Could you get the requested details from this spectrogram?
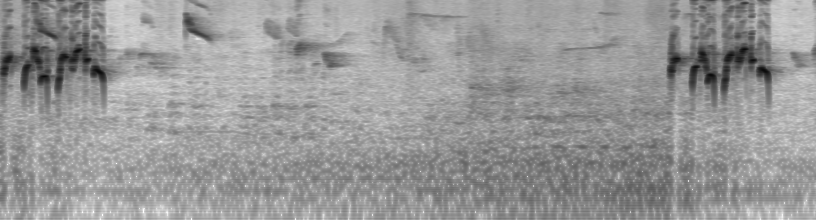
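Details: Red-whiskered bulbul, Thailand, singing a five-syllable song with repeated doubling. A brisk warbled phrase at the start and another matching phrase after a long pause, with scattered faint chirps from other birds between.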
